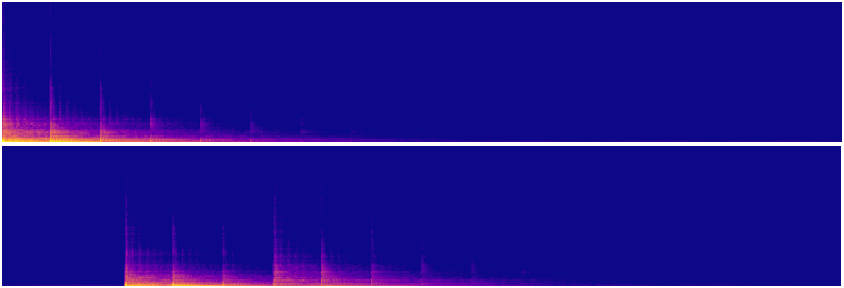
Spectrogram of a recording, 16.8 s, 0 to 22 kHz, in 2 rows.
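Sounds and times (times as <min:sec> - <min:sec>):
minimal ambient cinematic drums: 0:00.0 - 0:02.0, 0:09.6 - 0:12.1.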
